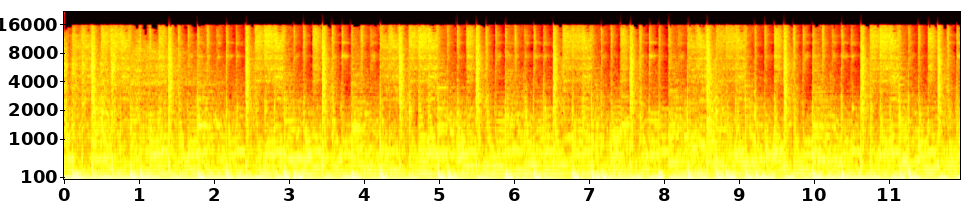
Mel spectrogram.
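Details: Loud electronic funk-style music with a heavy, steady bass beat and dense percussion throughout; no animal voices.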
